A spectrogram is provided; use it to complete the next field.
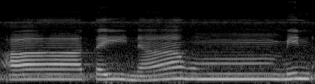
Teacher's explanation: میم ساکن کے بعد میم ہے، یہاں پہ ادغام میں شفوی کا قاعدہ کریں گے گننے کے ساتھ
